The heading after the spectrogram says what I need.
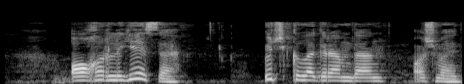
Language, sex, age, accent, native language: Uzbek, male, 18-24, Farg'ona, Uzbek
